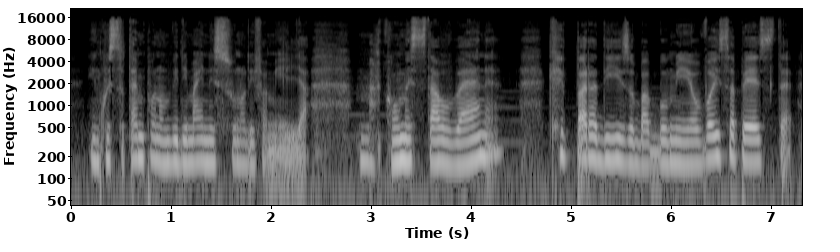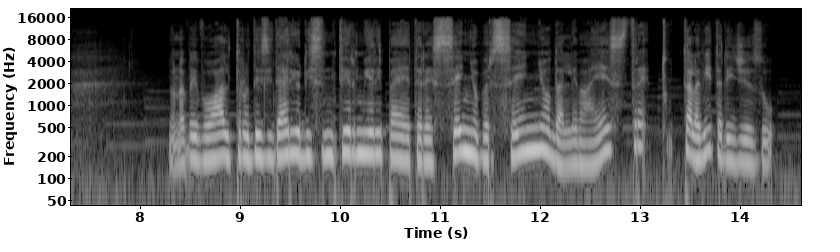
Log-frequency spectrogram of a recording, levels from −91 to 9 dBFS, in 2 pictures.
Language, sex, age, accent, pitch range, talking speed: Italian, female, 30-49, native, 155-200 Hz, 150 wpm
